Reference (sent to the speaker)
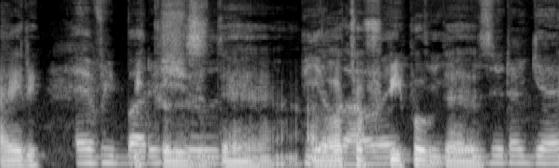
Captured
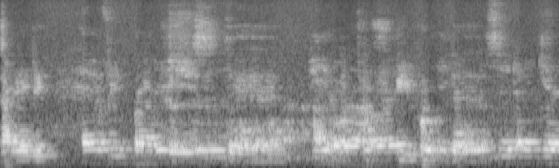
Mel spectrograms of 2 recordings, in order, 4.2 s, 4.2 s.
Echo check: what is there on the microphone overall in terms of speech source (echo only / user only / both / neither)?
echo only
